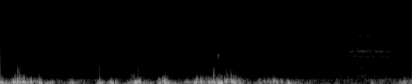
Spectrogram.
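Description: Gusts of wind buffeting the camera microphone, an uneven low rumble that dies away to a lull near the end.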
